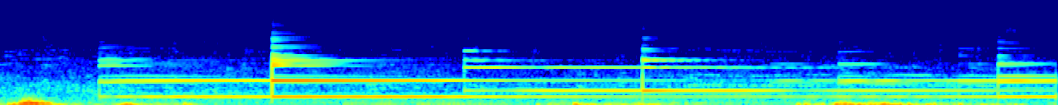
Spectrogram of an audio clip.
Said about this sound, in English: these bells are so beautiful. Thank you. So all the designs you see here are done by my technique of drawing with liquid steel. And you'll see that the sounds change.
